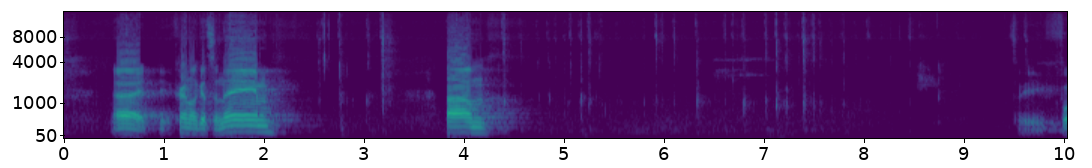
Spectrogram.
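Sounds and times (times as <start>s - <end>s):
faint keyboard typing: 2.5s - 3.4s, 4.3s - 8.8s.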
